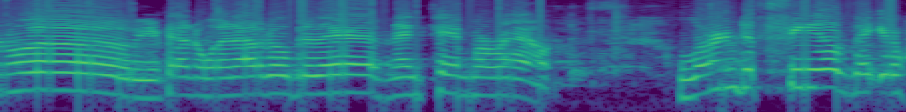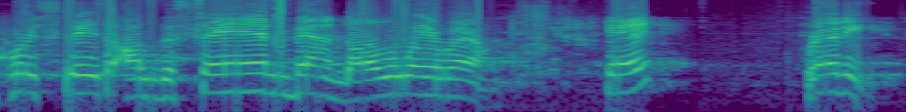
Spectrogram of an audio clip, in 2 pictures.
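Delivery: usual speaking voice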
